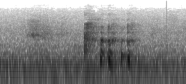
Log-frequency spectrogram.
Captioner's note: chuckling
